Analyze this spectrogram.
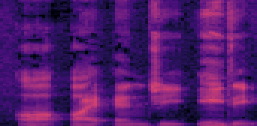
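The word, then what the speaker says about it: ring'd: r-i-n-g apostrophe D or r-i-n-g-e-d as we would spell it today and they would have different pronunciations so as it's written on the screen before you it's pronounced ringed if it was written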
